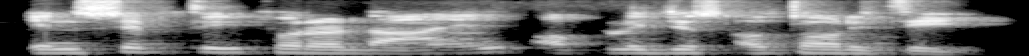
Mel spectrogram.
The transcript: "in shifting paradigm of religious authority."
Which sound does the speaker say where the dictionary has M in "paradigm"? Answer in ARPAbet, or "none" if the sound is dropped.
none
